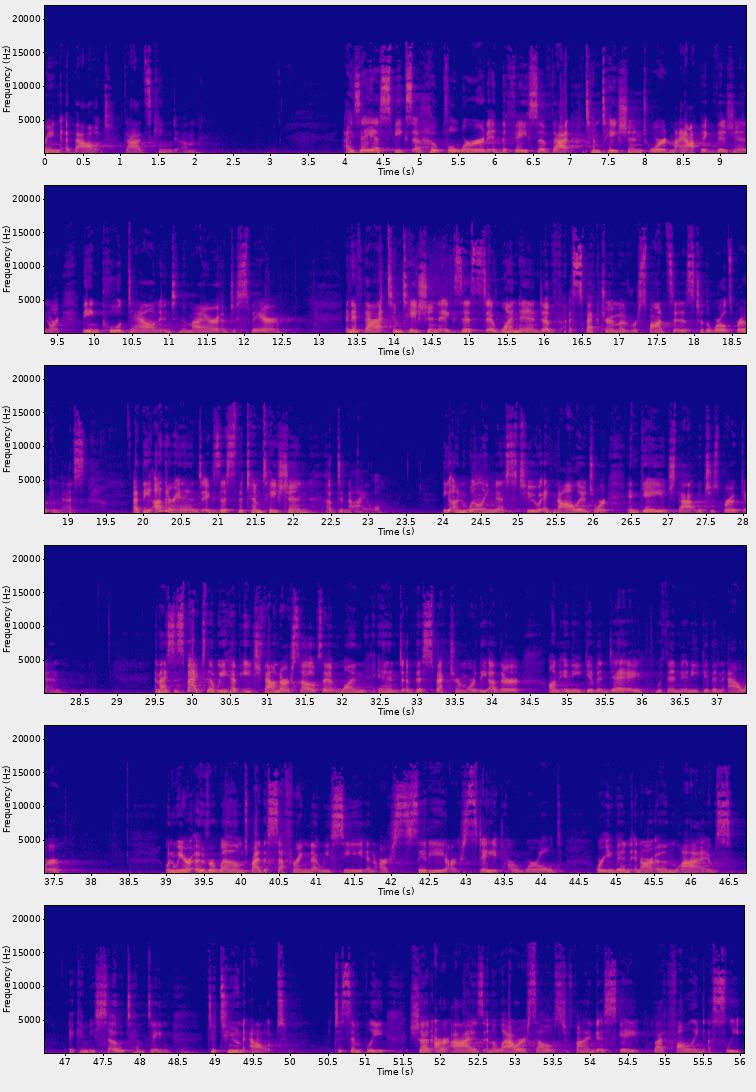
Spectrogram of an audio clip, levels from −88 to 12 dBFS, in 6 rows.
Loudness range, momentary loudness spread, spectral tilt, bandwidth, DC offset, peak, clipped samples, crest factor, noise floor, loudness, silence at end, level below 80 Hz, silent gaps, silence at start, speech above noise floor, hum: 5 LU; 12 LU; -2.5 dB/octave; 16.5 kHz; under 0.1%; -16 dBFS; under 0.1%; 20 dB; -66 dBFS; -35 LUFS; 0 s; -64 dBFS; none; 0 s; 31 dB; none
